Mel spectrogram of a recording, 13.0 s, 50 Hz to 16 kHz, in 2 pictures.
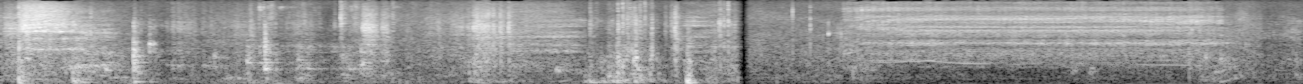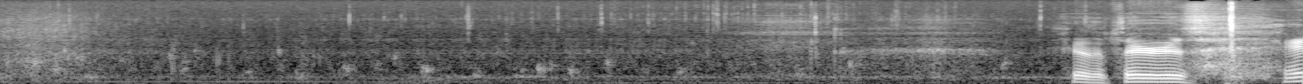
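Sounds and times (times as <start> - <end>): gear knocking and rustling: 0.0 - 3.7
fishing reel spool whirring: 4.1 - 8.2.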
